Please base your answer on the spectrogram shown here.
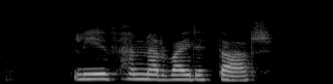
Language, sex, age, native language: Icelandic, female, 10, Icelandic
